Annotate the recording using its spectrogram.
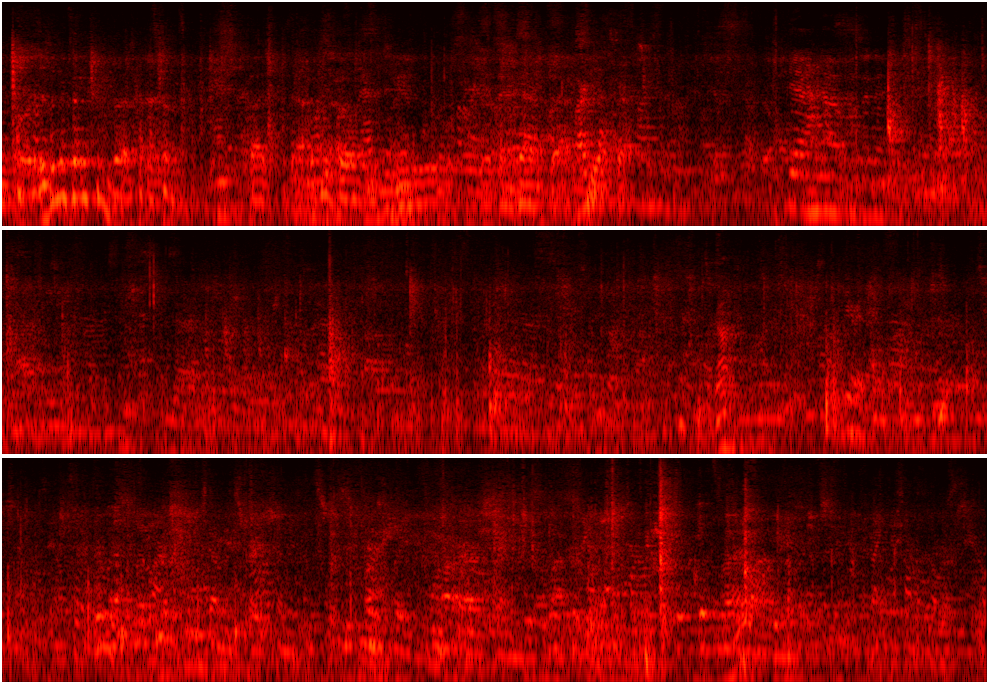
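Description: Several men and women chat at once in a large room.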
